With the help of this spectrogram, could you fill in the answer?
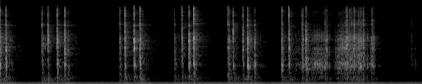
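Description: Long pointed metal claw nail covers worn over blue-gloved fingers tap and scratch the hollow keycaps of a full-size black plastic RGB backlit computer keyboard. Quick clusters of bright, sharp clicks arrive in bursts with short quiet gaps, and a denser scratchy rasp follows near the end. Each tap dies away almost instantly with little low end.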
